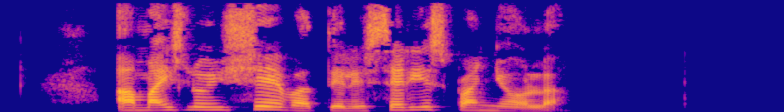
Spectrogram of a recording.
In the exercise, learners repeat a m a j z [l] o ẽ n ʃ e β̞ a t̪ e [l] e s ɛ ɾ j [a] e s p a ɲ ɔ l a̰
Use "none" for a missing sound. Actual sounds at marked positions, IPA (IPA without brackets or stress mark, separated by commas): l, l, e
